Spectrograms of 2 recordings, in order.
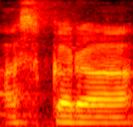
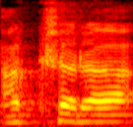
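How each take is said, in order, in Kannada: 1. ಮಧ್ಯದ ಗುಂಪನ್ನು sk ಎಂದು ಉಚ್ಚರಿಸಲಾಗುತ್ತದೆ. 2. ಮಧ್ಯದ ಗುಂಪನ್ನು ksh ಎಂದು ಉಚ್ಚರಿಸಲಾಗುತ್ತದೆ.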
